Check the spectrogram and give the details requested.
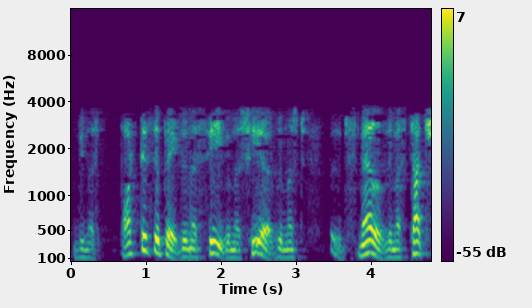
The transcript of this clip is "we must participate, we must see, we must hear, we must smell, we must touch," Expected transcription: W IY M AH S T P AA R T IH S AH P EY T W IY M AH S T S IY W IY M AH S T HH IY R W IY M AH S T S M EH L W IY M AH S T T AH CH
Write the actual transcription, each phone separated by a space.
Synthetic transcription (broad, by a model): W IY M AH S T P AA R T IH S AH P EY T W IY M AH S T S IY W IY M AH S T HH IY R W IY M AH S T S M EH L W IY M AH S T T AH CH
